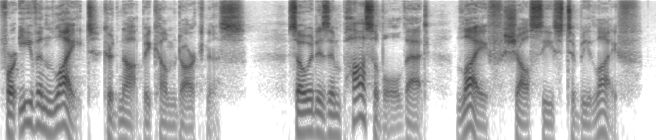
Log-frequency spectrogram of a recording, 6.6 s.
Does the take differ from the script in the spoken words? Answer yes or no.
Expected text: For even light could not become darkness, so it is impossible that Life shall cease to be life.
no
